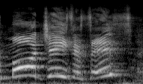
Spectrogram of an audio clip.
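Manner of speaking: very high, loud, drawn-out cry; exasperated shout. Acted. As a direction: shout it in hammed-up disbelief. Mock exasperation at Jesus pointing.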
